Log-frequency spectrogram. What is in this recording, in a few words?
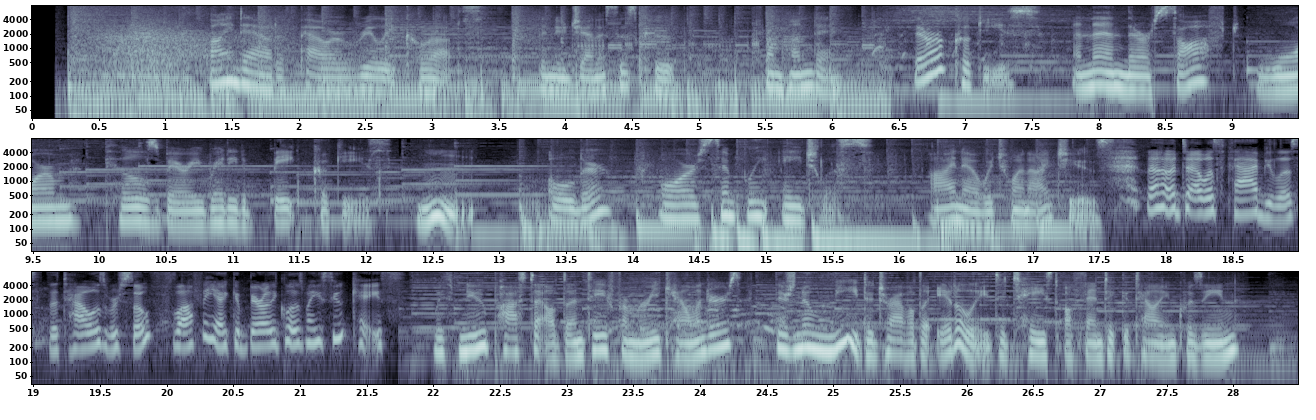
COMMERCIAL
